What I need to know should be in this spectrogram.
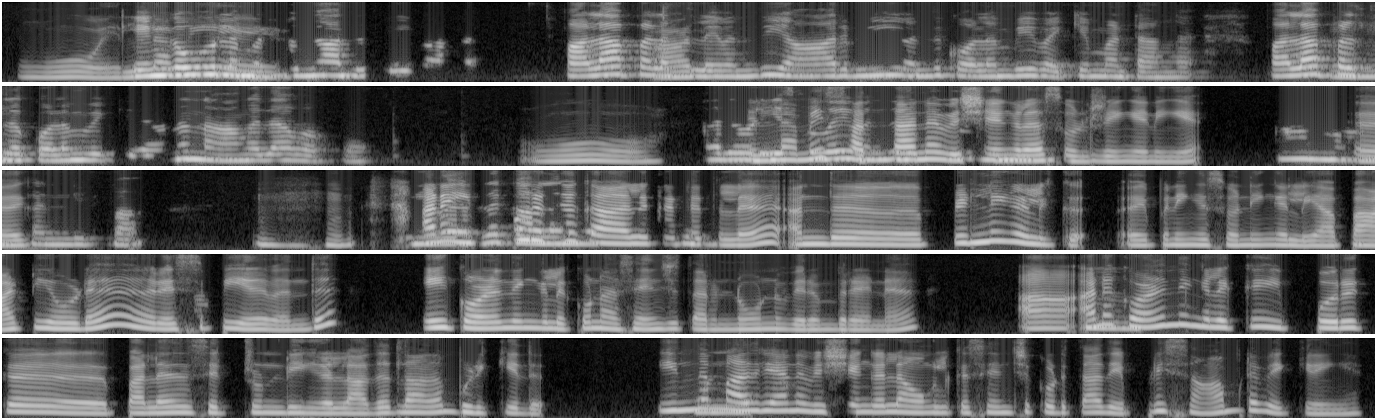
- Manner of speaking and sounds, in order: drawn out: "ஓ! எல்லாமே"; static; other noise; tapping; distorted speech; chuckle; unintelligible speech; mechanical hum; drawn out: "அந்த"; unintelligible speech; in English: "ரெசிபிய"; other background noise
- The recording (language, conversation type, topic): Tamil, podcast, பழைய குடும்பச் சமையல் குறிப்பை நீங்கள் எப்படிப் பாதுகாத்து வைத்திருக்கிறீர்கள்?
